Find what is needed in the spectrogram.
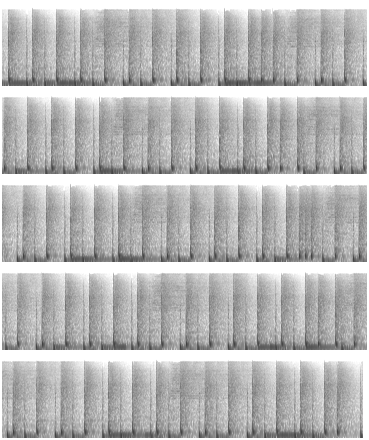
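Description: MIDI-programmed rock drum kit from a software drum instrument, playing a looping beat of kick, snare, hi-hat and cymbals. Random note chance and velocity range make the hits vary a little from pass to pass, for a more human feel.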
